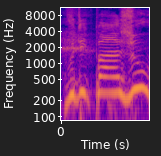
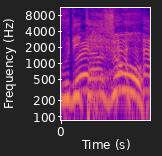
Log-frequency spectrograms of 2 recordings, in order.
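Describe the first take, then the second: First: The word ends with an 'oo' vowel. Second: The word ends with an 'oh' vowel. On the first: The speaker calls it wrong. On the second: The speaker calls it right. "Donc ça aurait pu être bambo"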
